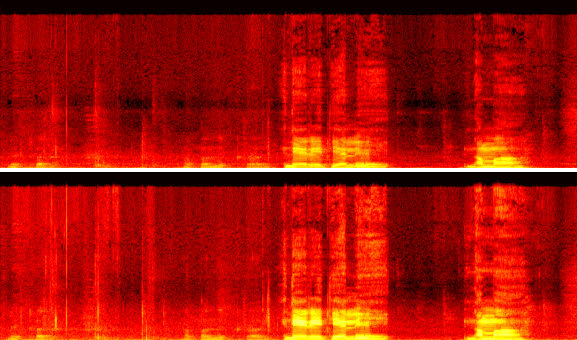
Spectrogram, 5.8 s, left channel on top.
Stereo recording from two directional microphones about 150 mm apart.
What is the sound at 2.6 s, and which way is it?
Speech, 20° right (ahead or behind).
